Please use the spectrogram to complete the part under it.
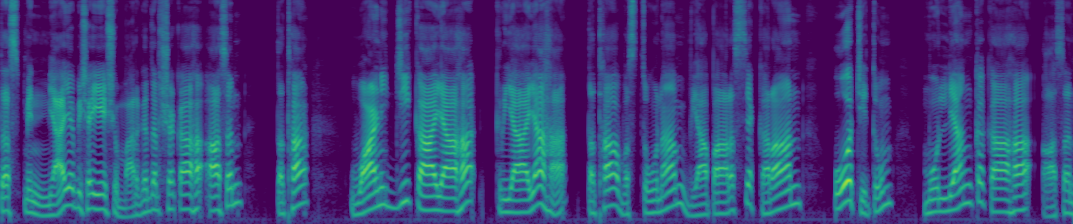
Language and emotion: Sanskrit, neutral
